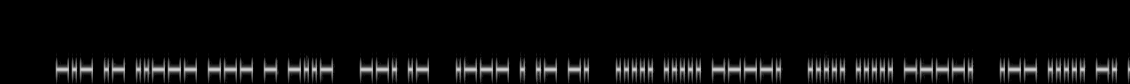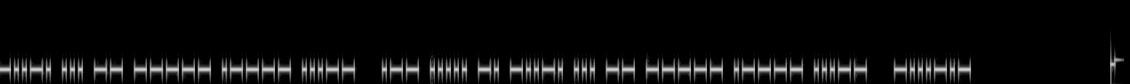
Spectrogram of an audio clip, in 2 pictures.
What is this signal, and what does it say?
Morse code, heard as a keyed tone, about 29 wpm, 700 Hz. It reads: KA2OTX GA JEAN 559 559 W5N/SM013 W5N/SM013 <BK>
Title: SOTA QSO Practice 30wpm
